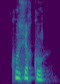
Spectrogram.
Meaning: in a row, in rapid succession, one after the other
- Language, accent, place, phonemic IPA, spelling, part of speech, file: French, France, Lyon, /ku syʁ ku/, coup sur coup, adverb, LL-Q150 (fra)-coup sur coup.wav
